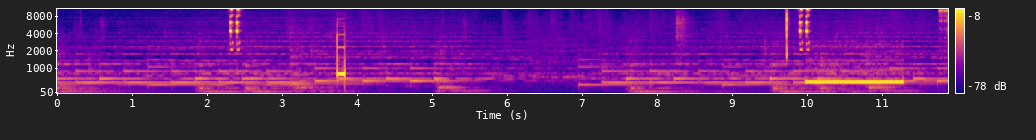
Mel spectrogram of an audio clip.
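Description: A telephone rings in repeated bursts before a voicemail greeting, the tones steady and fairly clear, with a brief higher beep near the end.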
